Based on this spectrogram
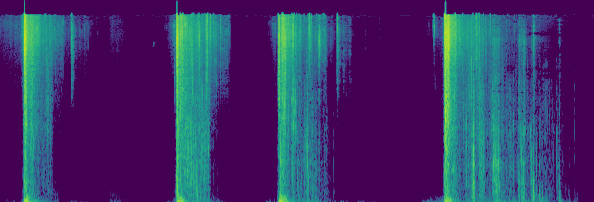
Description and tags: Rock Smash
The sound of a rock being smashed repeatedly.
Made for a short film:
breaking, broken, crumble, earth, hit, hitting, impact, pieces, shatter, smash, smashing, wall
